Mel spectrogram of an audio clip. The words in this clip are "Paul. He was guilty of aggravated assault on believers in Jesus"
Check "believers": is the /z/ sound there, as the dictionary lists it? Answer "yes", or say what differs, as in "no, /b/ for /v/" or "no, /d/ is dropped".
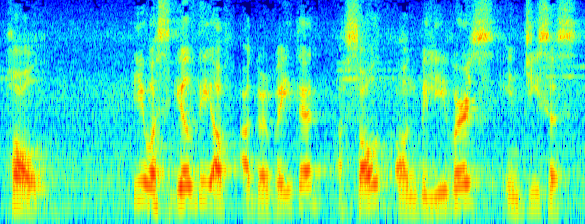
no, /s/ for /z/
